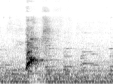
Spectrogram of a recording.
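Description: Background music with a steady beat, and about half a second in a single short, loud yelp that rises in pitch.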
